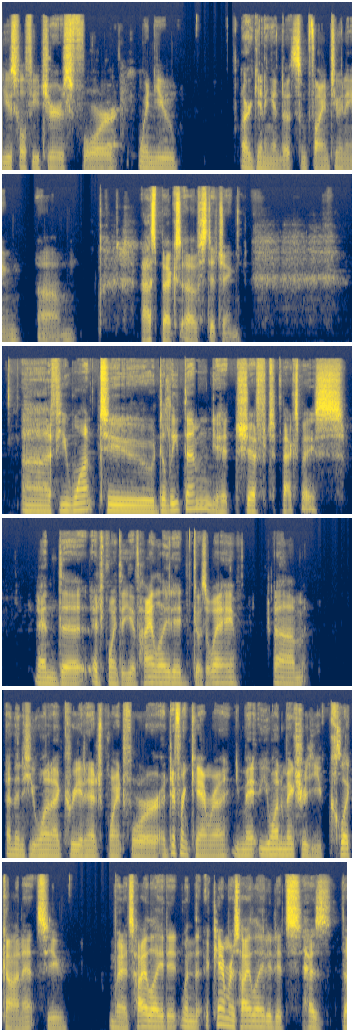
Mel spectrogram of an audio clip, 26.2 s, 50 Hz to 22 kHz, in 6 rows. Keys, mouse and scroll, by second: 0.2 click, 2.7-5.0 drag, 7.7 click, 8.7 BackSpace, 12.1 shift+BackSpace, 16.0 click, 21.2 click, 22.3 click.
